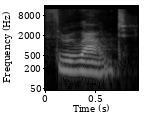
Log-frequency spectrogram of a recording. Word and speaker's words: throughout: Então não é throughout e sim throughout. Percebe que a ênfase tá aqui no final?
